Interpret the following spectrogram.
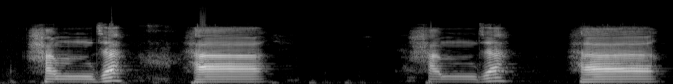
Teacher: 1 number মাখরাজ কণ্ঠনালী শুরু হইতে হামজা হা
